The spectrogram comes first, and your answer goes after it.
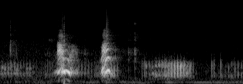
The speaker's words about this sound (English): This cat is purring.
